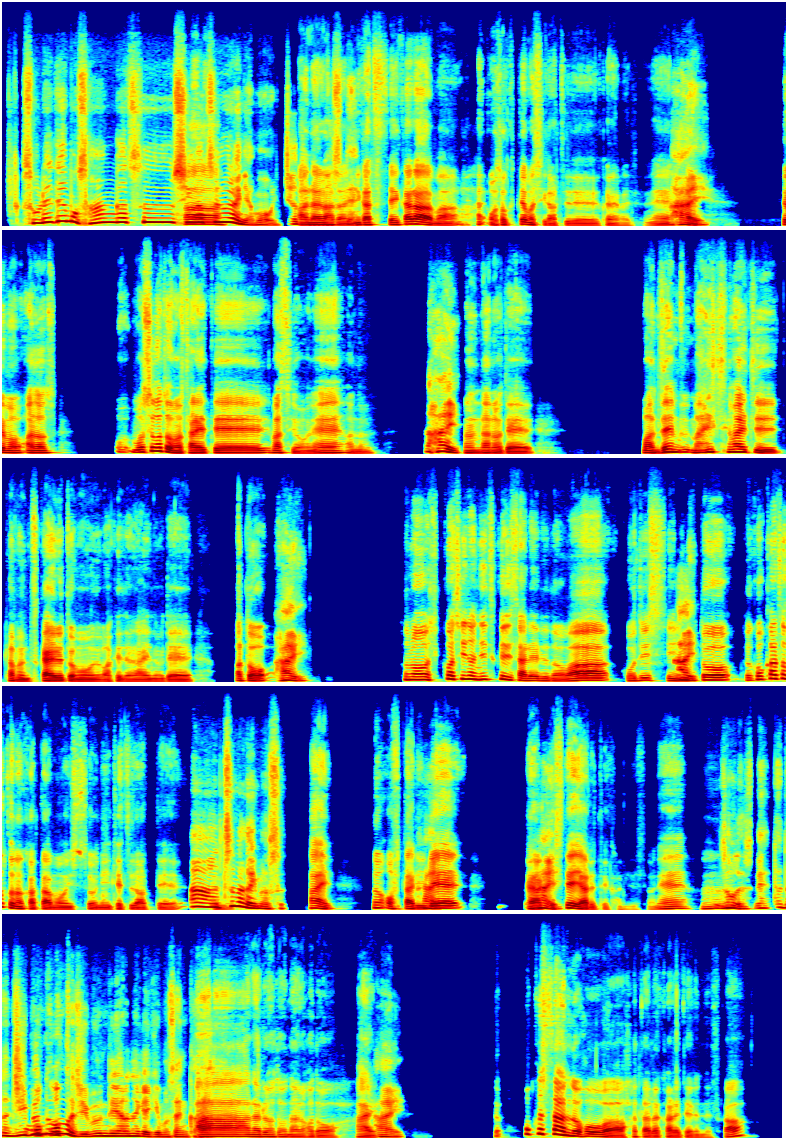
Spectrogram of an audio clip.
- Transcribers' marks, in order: tapping; other noise; unintelligible speech
- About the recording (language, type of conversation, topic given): Japanese, advice, 引っ越しの荷造りは、どこから優先して梱包すればいいですか？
